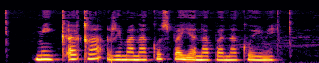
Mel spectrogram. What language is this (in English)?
Arequipa-La Unión Quechua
